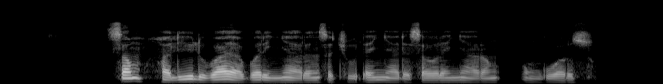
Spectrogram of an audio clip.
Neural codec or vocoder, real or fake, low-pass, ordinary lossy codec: none; real; 7.2 kHz; none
